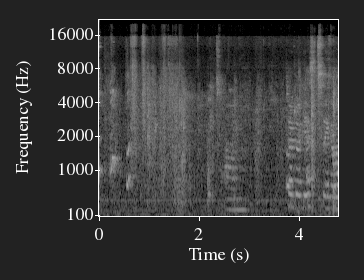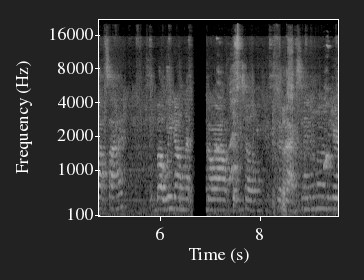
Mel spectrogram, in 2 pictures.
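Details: Brittany puppies, five weeks old, at play in a training kennel, giving repeated high whining whimpers in short bursts of wavering tone, with a brief gap in the sound and faint voices and handling noise around them.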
